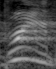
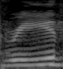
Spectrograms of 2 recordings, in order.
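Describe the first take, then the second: First: "Breathe?" thrown back in disbelief; "Breathe?" echoed with mock outrage; incredulous echo. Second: Soft, quiet mock meditation voice saying "Breathe."; "Breathe." said gently like a meditation app; calm app voice. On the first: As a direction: repeat "Breathe?" as a baffled question. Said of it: "And I was like". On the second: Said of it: "and it was like".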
